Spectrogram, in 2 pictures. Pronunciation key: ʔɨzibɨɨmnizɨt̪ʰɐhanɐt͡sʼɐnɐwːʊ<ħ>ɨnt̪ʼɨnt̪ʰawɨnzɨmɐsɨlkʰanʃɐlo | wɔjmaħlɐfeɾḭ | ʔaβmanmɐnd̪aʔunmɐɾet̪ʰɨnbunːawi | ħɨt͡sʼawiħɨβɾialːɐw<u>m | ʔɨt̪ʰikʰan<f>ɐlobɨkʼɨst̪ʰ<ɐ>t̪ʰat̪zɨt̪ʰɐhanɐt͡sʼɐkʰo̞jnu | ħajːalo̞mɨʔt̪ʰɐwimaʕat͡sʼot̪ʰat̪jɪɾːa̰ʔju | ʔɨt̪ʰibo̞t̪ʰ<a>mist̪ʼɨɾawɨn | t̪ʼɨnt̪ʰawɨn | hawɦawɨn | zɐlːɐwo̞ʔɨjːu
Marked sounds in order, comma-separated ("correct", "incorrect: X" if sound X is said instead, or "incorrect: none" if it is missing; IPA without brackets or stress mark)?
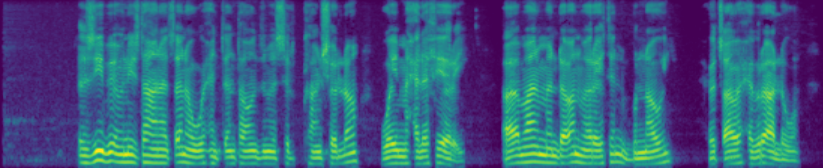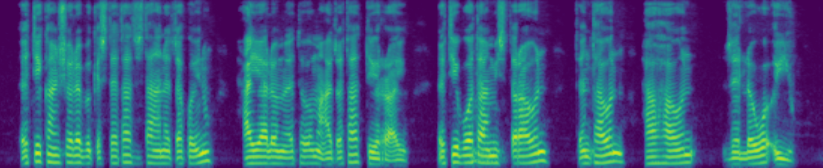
correct, incorrect: o, incorrect: ʃ, correct, correct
